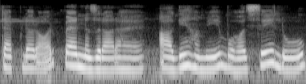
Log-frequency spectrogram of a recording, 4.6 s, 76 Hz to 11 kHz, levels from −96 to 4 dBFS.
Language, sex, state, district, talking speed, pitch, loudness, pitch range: Hindi, female, Chhattisgarh, Raipur, 155 wpm, 190 Hz, -14 LUFS, 185-210 Hz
